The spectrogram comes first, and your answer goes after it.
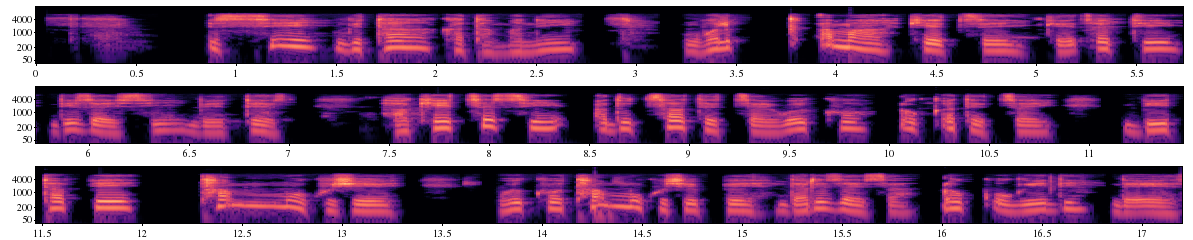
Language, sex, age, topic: Gamo, male, 18-24, government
